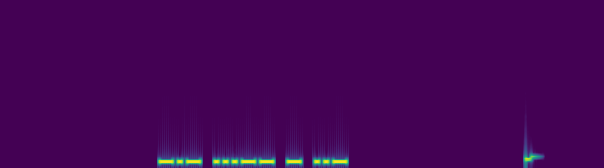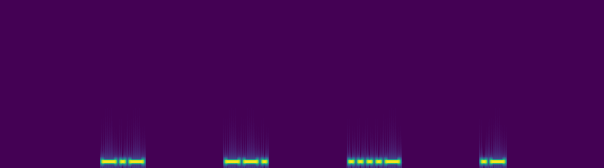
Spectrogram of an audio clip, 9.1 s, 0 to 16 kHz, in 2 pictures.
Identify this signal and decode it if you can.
Morse code, heard as a keyed tone, about 36 wpm, spaced as for 18 wpm, 700 Hz. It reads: K3TU KG4A
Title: USA Call Signs - 4 Characters - 6x Character Spacing - 35wpm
